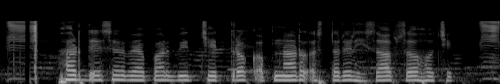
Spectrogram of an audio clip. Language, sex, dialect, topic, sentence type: Magahi, female, Northeastern/Surjapuri, banking, statement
